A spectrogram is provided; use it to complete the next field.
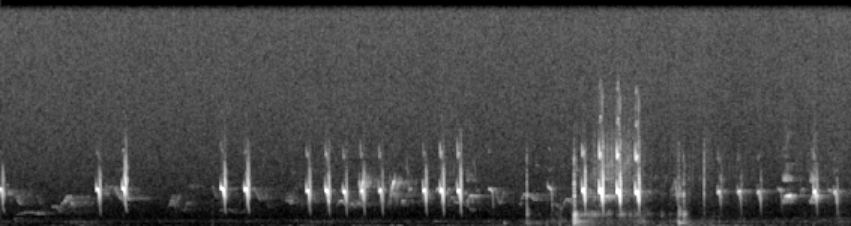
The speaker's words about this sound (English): It's flying around. Wild bird.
